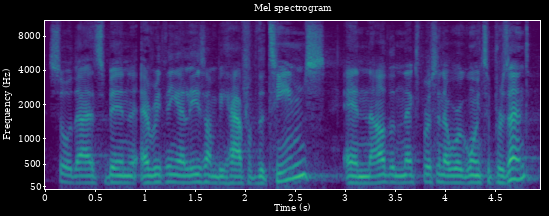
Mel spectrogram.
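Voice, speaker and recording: A man's voice: mid-range voice, normal speed. Guy interpreting the announcements, mid voice, echoey hall. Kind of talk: consecutive interpreting.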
